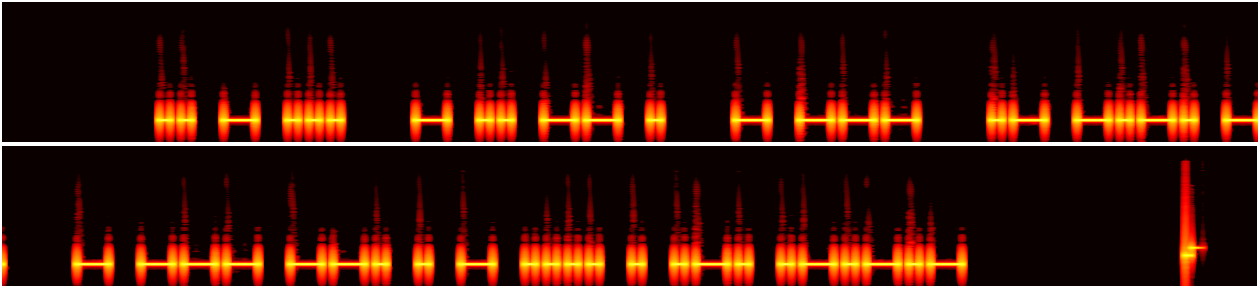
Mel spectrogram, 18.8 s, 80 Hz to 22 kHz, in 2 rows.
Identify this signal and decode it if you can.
Morse code, heard as a keyed tone, about 15 wpm, 700 Hz. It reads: ITS TIME TO ACT TOGETHER.
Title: Sentences from Top 1000 Words - Review Part 1 - 15wpm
